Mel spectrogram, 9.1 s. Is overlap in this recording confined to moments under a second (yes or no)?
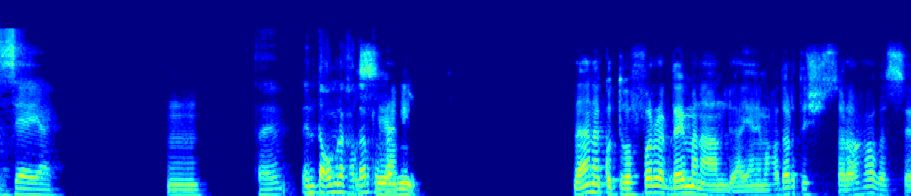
yes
